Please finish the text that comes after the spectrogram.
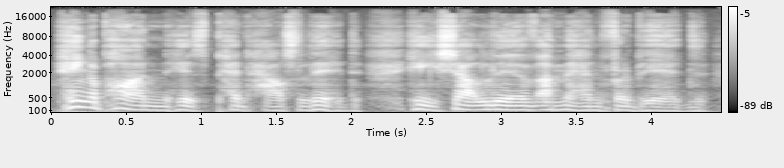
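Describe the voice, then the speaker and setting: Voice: mid-range voice, slow pace, breathy edge. A reader voicing the weird sister witches, chanting spells with sing-song swings and sudden whispers. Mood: eerie chanting.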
